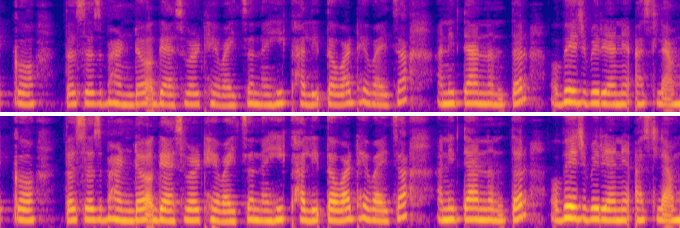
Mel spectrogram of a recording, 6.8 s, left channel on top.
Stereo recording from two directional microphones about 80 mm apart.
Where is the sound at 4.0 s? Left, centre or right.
Right.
